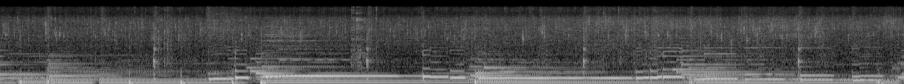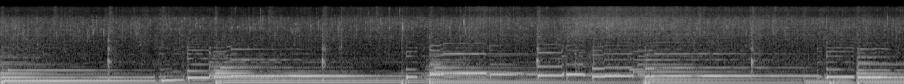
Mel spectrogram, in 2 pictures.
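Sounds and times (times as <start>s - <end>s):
background music of held chords: 0.0s - 18.0s
food sizzling in oil in a wok: 0.0s - 18.0s.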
